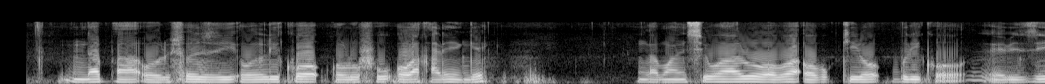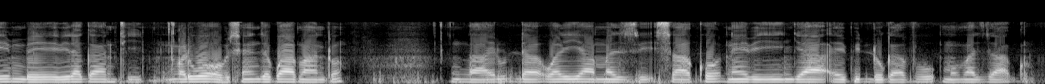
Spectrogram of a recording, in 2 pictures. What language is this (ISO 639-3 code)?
lug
